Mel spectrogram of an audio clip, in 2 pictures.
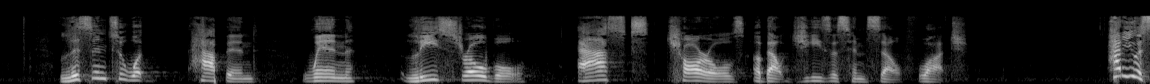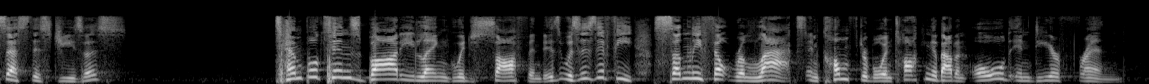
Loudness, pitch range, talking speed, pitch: -19 LUFS, 155-230 Hz, 105 wpm, 185 Hz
